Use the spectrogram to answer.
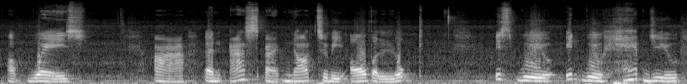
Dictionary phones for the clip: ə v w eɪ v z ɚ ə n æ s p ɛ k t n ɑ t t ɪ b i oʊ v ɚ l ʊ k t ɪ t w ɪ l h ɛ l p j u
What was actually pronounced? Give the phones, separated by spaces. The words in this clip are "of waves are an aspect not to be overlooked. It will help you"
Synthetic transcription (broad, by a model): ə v w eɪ z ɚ ə n æ s p ɛ k t n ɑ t t ɪ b i oʊ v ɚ l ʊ k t ɪ t w ɪ l h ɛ p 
